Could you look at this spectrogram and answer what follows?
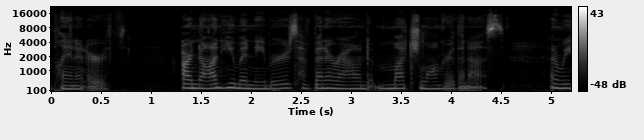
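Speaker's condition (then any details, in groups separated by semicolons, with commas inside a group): No condition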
